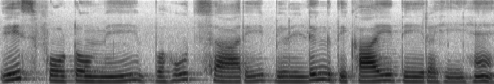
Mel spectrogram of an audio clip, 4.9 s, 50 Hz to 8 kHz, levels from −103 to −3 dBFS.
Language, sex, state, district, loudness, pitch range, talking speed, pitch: Hindi, female, Rajasthan, Jaipur, -19 LUFS, 160-195 Hz, 120 wpm, 170 Hz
